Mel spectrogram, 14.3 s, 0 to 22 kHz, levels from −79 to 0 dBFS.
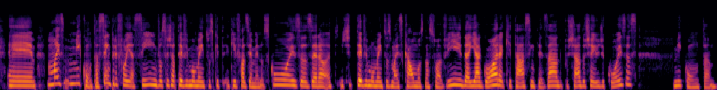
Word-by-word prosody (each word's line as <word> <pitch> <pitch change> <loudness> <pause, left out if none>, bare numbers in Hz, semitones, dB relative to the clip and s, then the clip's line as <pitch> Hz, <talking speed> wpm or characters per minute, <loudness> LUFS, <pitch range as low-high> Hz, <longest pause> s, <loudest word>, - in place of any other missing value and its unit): Eh, 210 -2 +2 0.3
mas 285 +3 +1
me 310 +1 -3
conta: 190 -5 -1
Sempre 270 - -1
foi 220 -2 0
assim? 240 +4 -1
Você 215 +1 -2
já 220 -1 0
teve 220 -1 +2
momentos 200 -2 +1
que 210 - -5
t 195 - -12
que 210 +1 -2
fazia 195 -1 0
menos 170 -1 -5
coisas? 230 -5 -1
Era, 190 -2 +3
hã, - - -2
ti 200 +4 -9
teve 220 -2 +6
momentos 200 -2 0
mais 175 -1 -2
calmos 185 -1 0
na 180 - -3
sua 175 -2 -4
vida 215 +2 +2
e 200 +1 +2
agora 200 +3 +6
que 205 +2 -7
tá 180 -1 +2
assim 190 +1 -2
pesado, 195 +3 0
puxado, 195 +2 -1
cheio 190 -1 -2
de 195 +1 -5
coisas? 245 +9 -4 0.7
Me 210 +1 0
conta. 160 -5 -7
200 Hz, 165 wpm, -24 LUFS, 185-220 Hz, 0.7 s, teve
